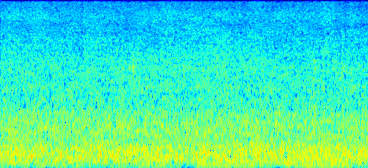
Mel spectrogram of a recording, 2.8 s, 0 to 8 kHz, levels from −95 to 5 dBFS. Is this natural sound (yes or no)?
no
